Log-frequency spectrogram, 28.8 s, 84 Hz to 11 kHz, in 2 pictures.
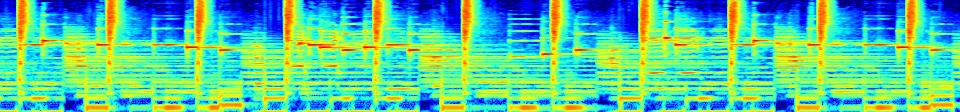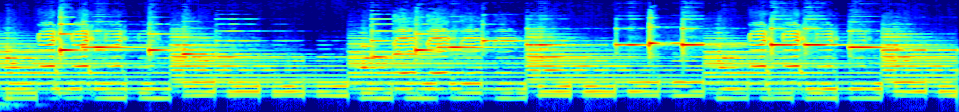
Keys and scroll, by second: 1.8 KP_Decimal, 21.0 KP_0, 26.5 space.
